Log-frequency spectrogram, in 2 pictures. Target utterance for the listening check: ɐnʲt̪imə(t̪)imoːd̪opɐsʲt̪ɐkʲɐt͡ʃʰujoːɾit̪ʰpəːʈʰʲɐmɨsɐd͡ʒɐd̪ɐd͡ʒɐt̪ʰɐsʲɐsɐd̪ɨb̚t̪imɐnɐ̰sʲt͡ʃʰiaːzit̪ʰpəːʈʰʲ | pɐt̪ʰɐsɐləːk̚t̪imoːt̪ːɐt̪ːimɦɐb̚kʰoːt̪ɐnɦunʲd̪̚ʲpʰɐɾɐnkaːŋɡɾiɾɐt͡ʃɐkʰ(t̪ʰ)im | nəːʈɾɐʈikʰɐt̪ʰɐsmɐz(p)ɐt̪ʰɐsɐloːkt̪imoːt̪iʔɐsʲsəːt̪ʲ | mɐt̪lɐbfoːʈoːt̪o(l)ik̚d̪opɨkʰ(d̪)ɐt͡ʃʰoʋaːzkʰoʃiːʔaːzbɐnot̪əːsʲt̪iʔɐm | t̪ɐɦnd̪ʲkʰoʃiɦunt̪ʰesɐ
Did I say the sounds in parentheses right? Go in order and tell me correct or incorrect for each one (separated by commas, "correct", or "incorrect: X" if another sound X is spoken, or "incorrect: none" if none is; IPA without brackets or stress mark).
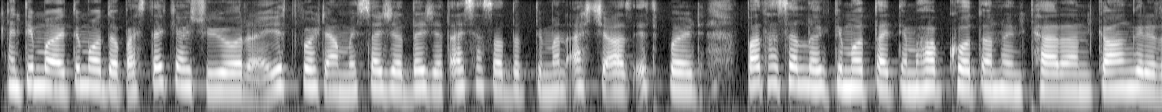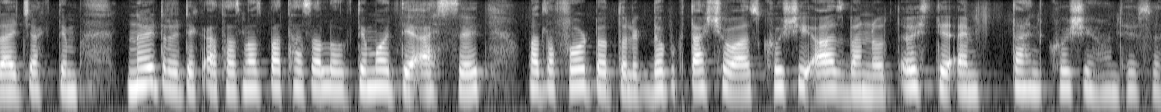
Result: correct, incorrect: t̪, correct, correct, incorrect: t̪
